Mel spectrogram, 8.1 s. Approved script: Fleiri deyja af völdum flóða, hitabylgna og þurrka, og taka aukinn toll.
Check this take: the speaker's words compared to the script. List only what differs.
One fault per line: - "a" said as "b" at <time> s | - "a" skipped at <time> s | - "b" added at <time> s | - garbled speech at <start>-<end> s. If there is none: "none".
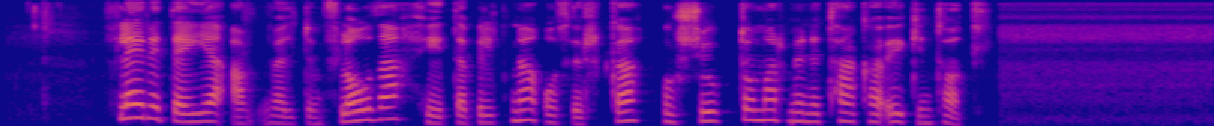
- "sjúkdómar munu" added at 4.6 s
